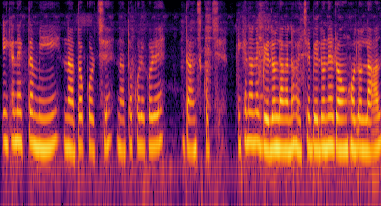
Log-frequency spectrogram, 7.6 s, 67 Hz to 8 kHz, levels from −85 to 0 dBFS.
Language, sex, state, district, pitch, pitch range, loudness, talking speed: Bengali, female, West Bengal, Purulia, 265 Hz, 255-275 Hz, -15 LUFS, 140 wpm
